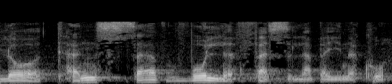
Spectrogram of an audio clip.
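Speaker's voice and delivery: slow chanted «لا تنسوا الفضل بینکم»; Quranic recitation. Shown as a demonstration. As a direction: recite the verse slowly, drawing the vowels. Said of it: "مثلاً آیهٔ شریفهٔ". (تلاوت آهسته)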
